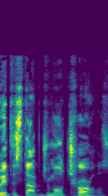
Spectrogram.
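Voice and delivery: usual speaking voice

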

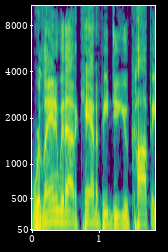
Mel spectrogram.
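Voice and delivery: usual speaking voice

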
